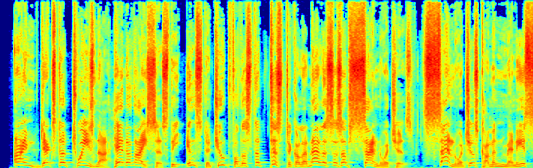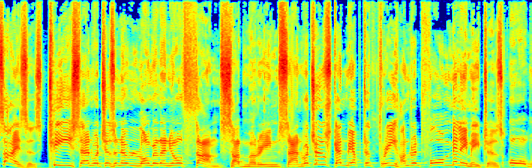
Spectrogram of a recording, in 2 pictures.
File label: British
